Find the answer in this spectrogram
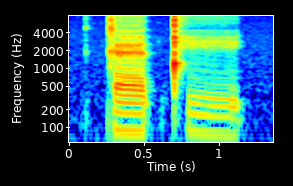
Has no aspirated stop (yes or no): no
